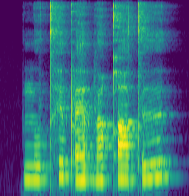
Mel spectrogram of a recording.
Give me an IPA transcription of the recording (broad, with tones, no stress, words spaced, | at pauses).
n̪u˩t̪ʰɪ˧˥pʼɛ˩˧bɵ˩˧ qʼɤ˧ tʼɨ˧˥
